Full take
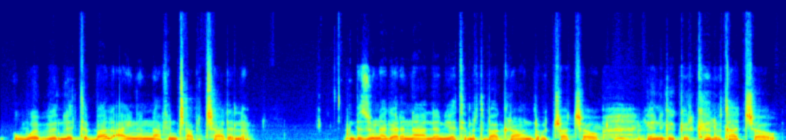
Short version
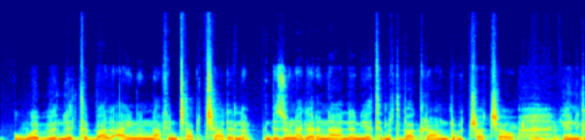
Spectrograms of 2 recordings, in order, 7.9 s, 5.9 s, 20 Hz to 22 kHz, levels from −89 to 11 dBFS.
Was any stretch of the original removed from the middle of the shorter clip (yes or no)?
yes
